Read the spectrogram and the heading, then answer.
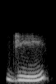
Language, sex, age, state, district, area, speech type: Sindhi, female, 30-45, Gujarat, Kutch, rural, conversation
